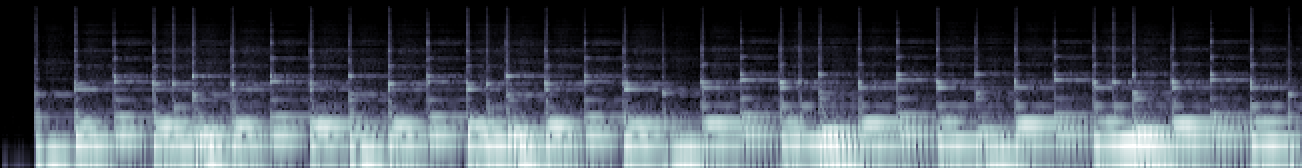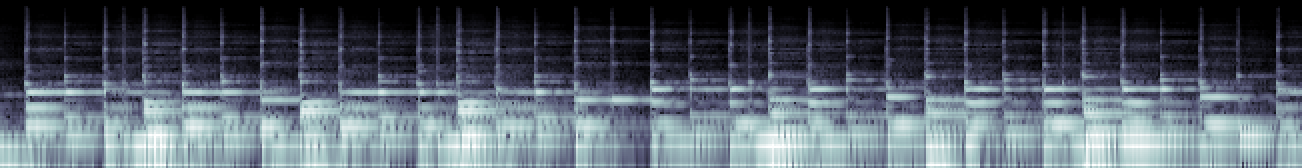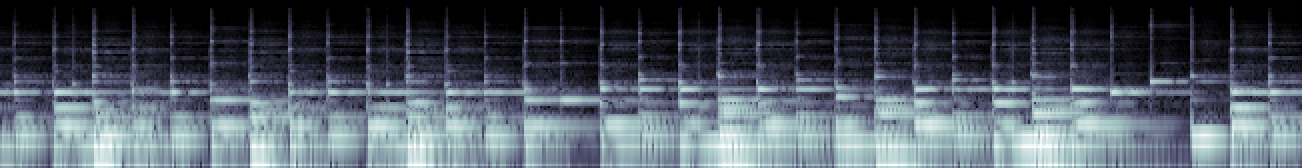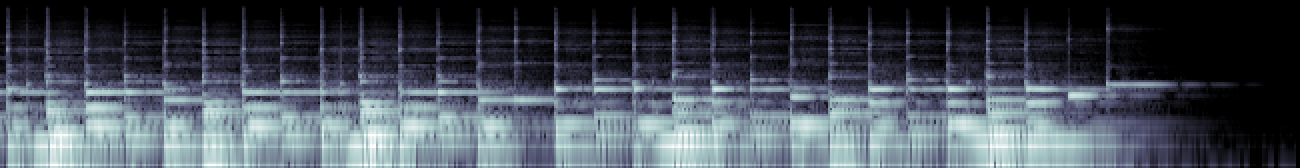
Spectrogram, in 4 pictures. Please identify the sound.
village main theme
A track created for RPG styled game villages. Created with a synthesizer and recorded with MagiX studio. Can easily be looped.
ambient, atmosphere, background, background-sound, music, village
